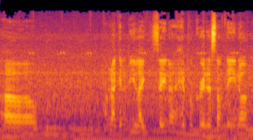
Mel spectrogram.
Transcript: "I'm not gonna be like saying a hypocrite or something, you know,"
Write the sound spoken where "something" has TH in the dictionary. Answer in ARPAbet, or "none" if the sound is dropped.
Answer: TH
